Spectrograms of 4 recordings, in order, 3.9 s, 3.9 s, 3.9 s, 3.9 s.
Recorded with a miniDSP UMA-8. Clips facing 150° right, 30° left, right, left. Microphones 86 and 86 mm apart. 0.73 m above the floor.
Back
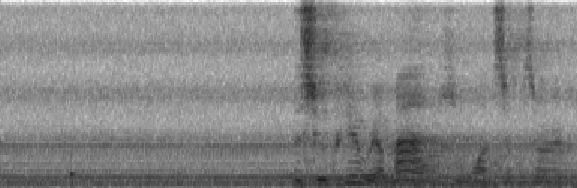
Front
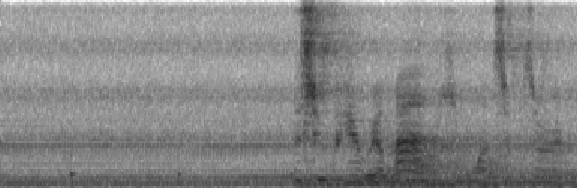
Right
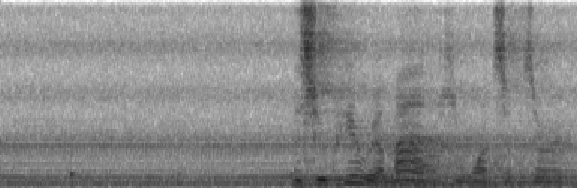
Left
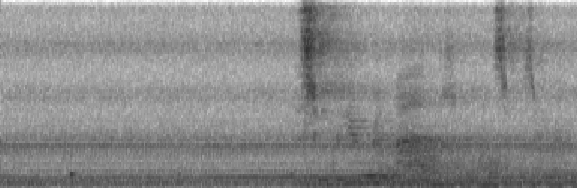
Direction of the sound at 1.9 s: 85° right.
